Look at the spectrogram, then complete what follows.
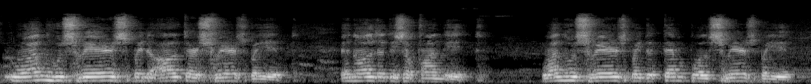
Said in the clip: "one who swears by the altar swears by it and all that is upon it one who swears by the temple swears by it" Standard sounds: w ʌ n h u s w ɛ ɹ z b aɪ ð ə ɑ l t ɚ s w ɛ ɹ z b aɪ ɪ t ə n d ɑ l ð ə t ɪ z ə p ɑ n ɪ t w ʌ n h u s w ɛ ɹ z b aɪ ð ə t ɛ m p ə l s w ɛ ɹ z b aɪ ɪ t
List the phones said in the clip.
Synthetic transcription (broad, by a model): w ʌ n h u s w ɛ ɹ s b aɪ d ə ɑ l t ɚ s w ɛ ɹ s b aɪ ɪ t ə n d ɑ l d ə t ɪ s ə p ɑ n ɪ t w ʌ n h u s w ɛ ɹ s b aɪ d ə t ɛ m p ə l s w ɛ ɹ s b aɪ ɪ t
